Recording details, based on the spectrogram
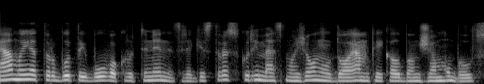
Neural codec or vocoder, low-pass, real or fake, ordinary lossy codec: codec, 16 kHz, 0.8 kbps, ZipCodec; 7.2 kHz; fake; AAC, 48 kbps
